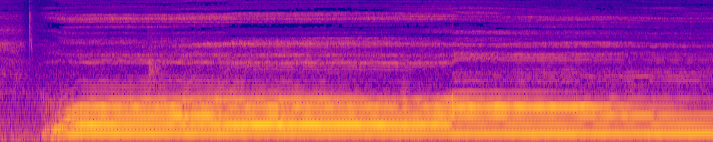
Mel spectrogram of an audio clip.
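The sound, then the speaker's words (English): A single long chanted Om, one steady low voiced tone rich in overtones, begins sharply and is held evenly for about six and a half seconds with no talk. “And let's inhale for one sound of Om.”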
